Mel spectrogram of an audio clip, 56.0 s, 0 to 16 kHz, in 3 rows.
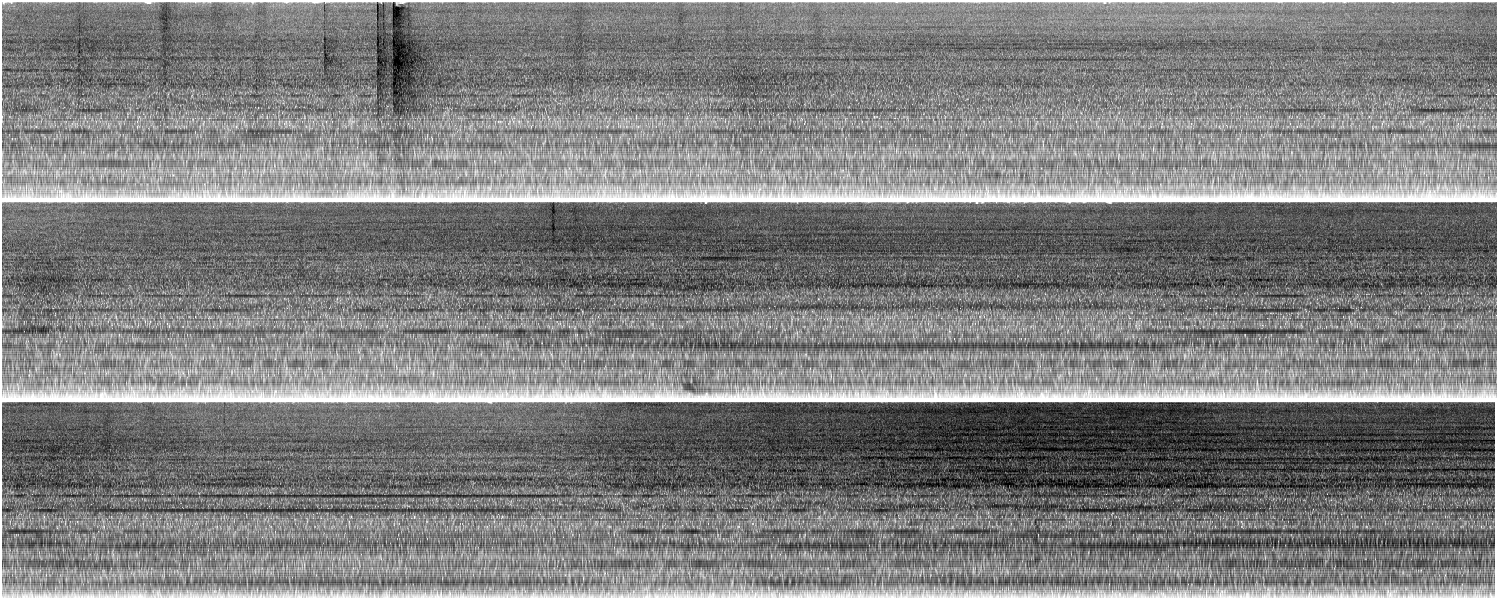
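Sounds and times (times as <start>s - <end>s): factory machinery humming: 0.0s - 56.0s.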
